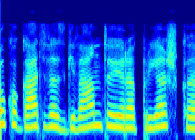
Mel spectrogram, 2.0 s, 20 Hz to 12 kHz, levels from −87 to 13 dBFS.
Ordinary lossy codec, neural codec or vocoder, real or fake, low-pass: Opus, 24 kbps; none; real; 7.2 kHz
